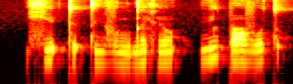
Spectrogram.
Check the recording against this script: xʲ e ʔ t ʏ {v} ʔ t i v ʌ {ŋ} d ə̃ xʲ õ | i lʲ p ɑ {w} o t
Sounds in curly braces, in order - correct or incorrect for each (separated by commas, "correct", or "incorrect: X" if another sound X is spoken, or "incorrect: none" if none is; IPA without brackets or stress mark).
incorrect: none, correct, incorrect: v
